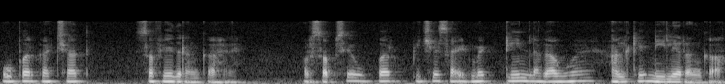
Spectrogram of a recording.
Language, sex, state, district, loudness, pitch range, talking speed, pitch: Hindi, male, Chhattisgarh, Sukma, -18 LUFS, 125-145 Hz, 155 wpm, 135 Hz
